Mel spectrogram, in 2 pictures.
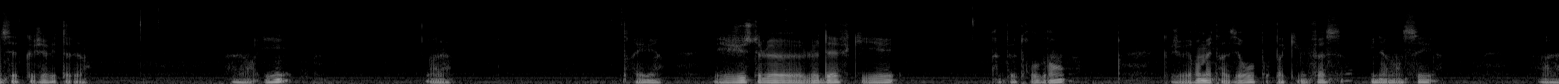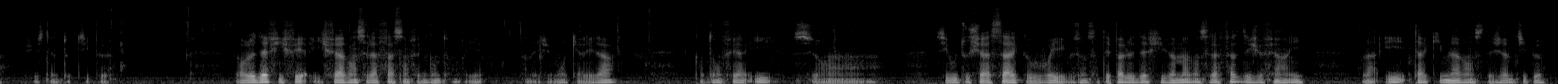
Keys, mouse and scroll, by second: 8.0 click, 17.8 right click, 18.5 middle click, 19.3-19.6 scroll down 1, 20.7 shift+middle click, 20.7 shift+scroll up 1, 22.0 shift+scroll down 1, 22.3 middle click, 22.3 scroll up 1.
